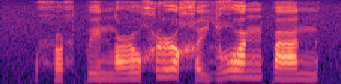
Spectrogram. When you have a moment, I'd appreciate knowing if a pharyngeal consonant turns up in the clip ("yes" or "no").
yes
